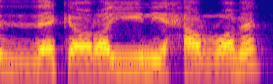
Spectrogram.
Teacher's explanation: هنمد بس زياده شويه وبعدين عندنا الذال عليها شده تبقى ذالين ماشي والكاف عليها فتحه تبقى ايه ذكا الراء عليها فتحه يبقى الذكرين حرم.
